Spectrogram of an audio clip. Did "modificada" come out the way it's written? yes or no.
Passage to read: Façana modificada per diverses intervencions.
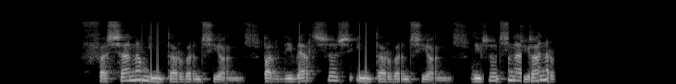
no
